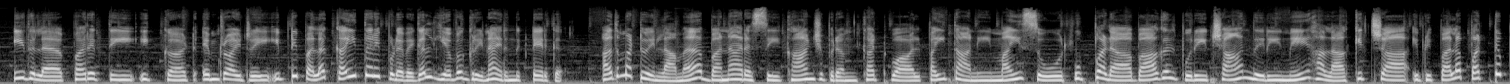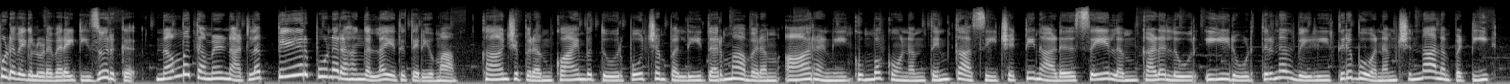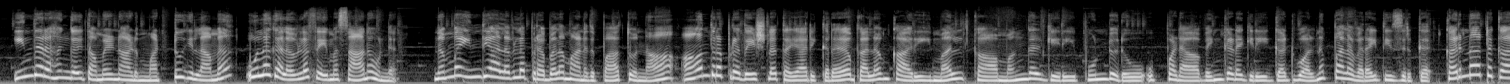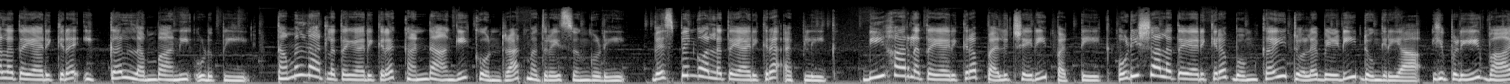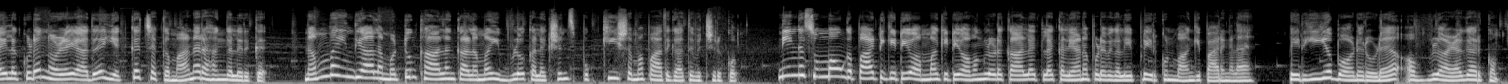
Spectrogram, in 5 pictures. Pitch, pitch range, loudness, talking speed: 225 Hz, 195-260 Hz, -11 LUFS, 110 wpm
